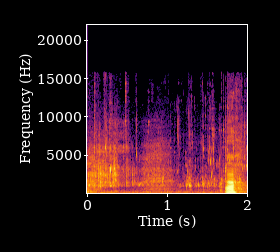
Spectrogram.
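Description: A whiskey sour poured from a stainless steel cocktail shaker through its strainer into a martini glass: a faint, steady trickle of liquid filling the glass.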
